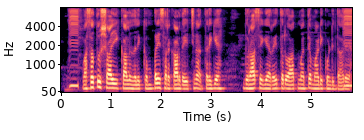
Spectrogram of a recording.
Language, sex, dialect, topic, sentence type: Kannada, male, Central, agriculture, statement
